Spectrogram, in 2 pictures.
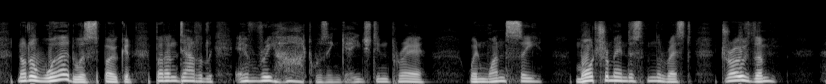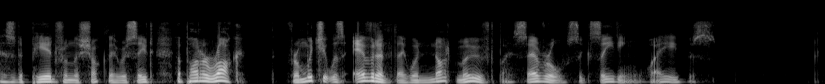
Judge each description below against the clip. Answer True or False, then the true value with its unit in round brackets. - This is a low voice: True (125 Hz)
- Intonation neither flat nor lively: False (6.0 semitones)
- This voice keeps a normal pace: True (170 wpm)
